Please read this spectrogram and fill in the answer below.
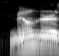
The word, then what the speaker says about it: Mjolnir: Mjolnir is how you say it.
